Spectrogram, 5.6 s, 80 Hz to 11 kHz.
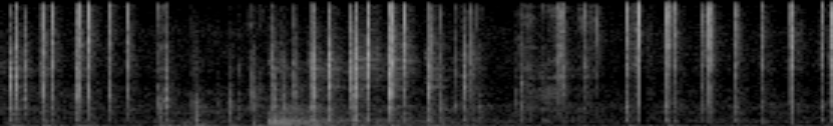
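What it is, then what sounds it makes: Glass car side mirror tapped and scratched with nails. Long acrylic nails tap and scratch the flat glass of an exterior side mirror set in a plastic housing on a classic Mercedes 200, with the hand resting flat on the mirror. Quick, bright, dry clicks patter in an irregular rhythm, and a soft scraping swell rises around the second mark. The clip ends with sparser, sharper taps that die away almost instantly.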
